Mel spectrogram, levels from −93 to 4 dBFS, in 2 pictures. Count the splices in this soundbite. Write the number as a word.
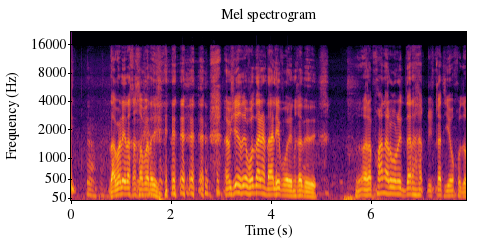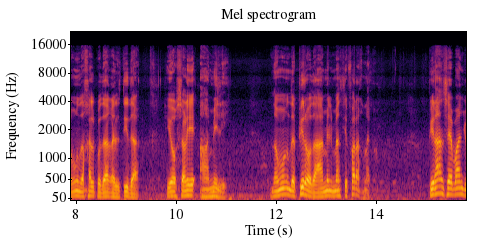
one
